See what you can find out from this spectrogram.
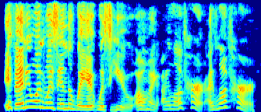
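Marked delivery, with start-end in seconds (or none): none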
